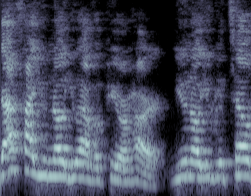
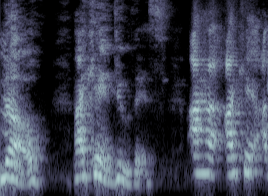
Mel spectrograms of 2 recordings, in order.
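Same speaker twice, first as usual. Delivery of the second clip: mock, very slow, anguished, distraught voice. Retelling how the other speaker reacted after the spill: imitating someone distraught. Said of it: "you were so distraught".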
